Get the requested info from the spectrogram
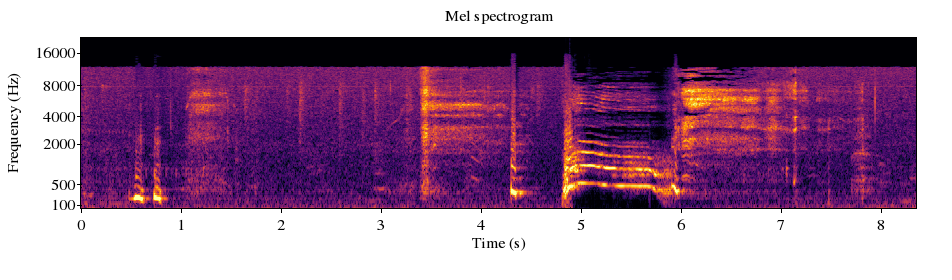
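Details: A Walker hound's first howl: one short, wavering howl of about a second that rises and then holds level midway through. Scattered thumps and clicks come before it, and faint noise follows.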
